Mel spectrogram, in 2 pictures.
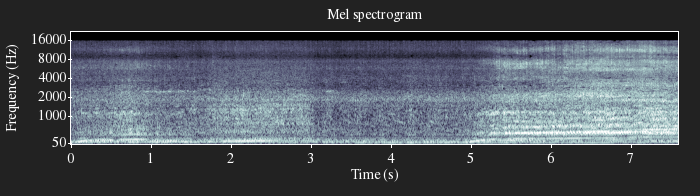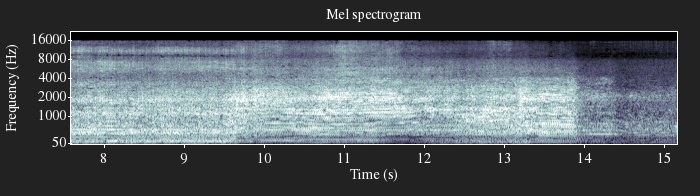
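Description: Drag race cars' engines: low running at the line, then launching about five seconds in, with the engine pitch rising as they accelerate away down the strip. The sound drops off sharply about a second before the end.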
